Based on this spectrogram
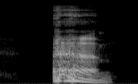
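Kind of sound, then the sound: human body sound, throat clearing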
